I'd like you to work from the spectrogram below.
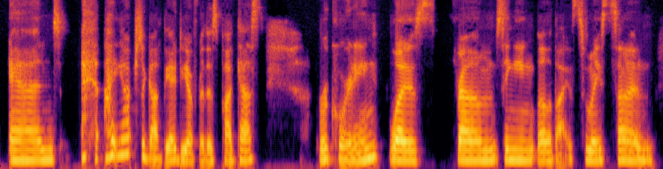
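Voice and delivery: ordinary delivery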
